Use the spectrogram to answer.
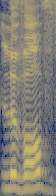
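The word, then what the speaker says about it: Lwów: is it Lvov that's spelled L-W-O-W? Yep. Yes, it's one of those L's with a line in it, who had family caught up in the genocide sanctioned by Frank and Otto von Wachter.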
